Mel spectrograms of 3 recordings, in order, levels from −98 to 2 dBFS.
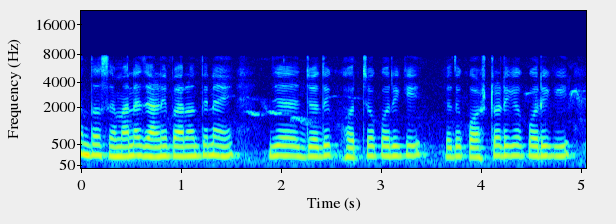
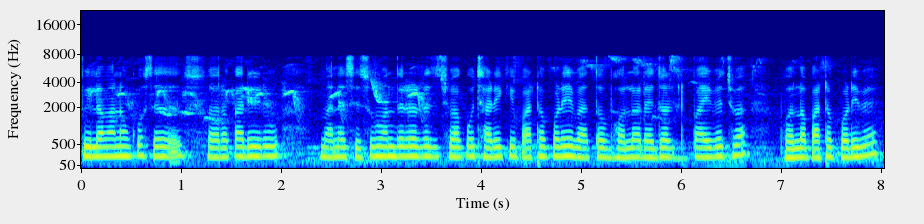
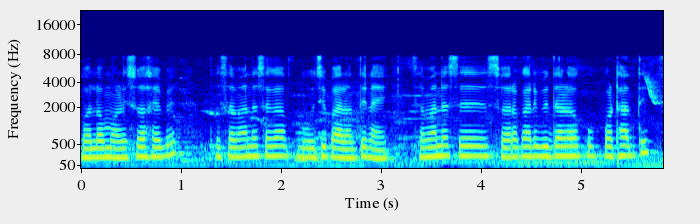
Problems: none marked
